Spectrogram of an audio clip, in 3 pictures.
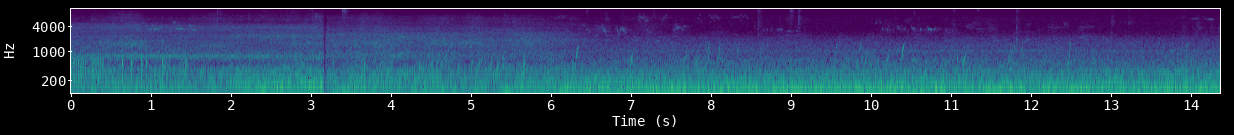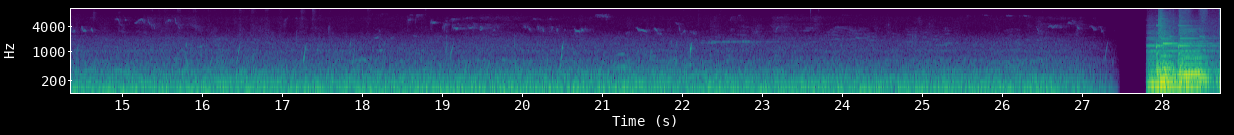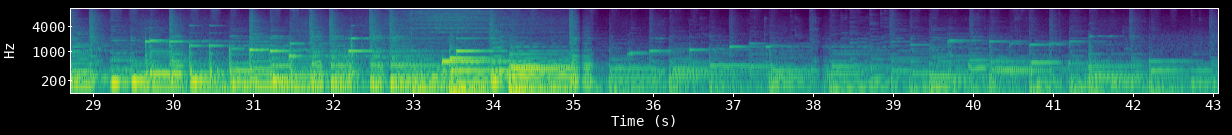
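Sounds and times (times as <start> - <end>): wind rumble on microphone: 0.0 - 27.2.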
